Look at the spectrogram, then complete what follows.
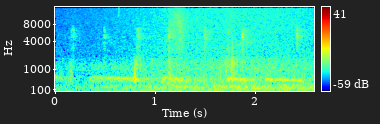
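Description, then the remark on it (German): Soft, low cooing from a pigeon in a forest, a few drawn-out hoots repeating over steady background hiss, with faint clicking sounds scattered between them. “Ach, wie schön, hast du den Vogel gehört?”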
